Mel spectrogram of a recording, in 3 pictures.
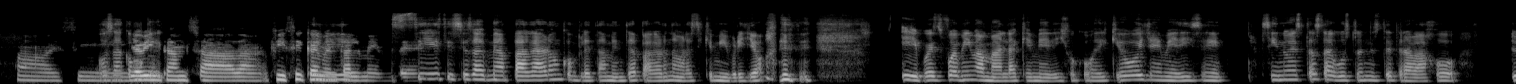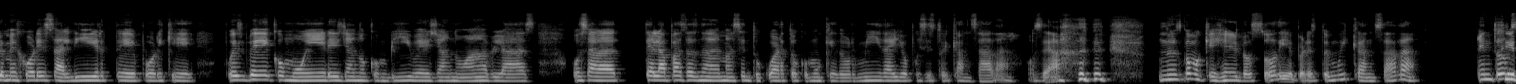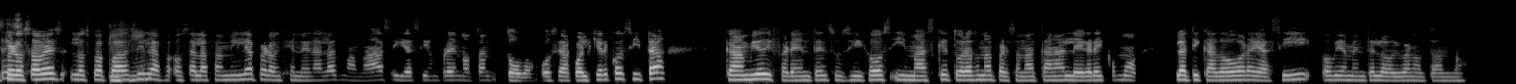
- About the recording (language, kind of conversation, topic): Spanish, podcast, ¿Cómo decidiste dejar un trabajo estable?
- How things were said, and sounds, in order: chuckle; chuckle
